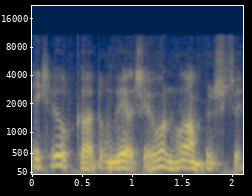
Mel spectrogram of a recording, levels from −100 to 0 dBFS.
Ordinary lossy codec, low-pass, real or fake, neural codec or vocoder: none; 10.8 kHz; fake; codec, 24 kHz, 1.5 kbps, HILCodec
